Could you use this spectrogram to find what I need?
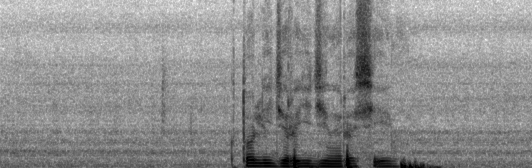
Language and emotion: Russian, neutral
